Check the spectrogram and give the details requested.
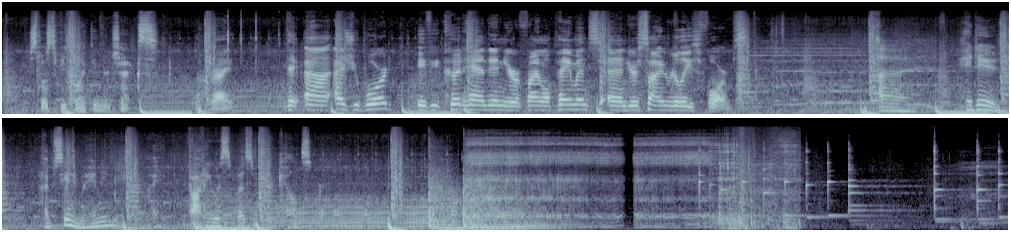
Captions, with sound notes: You're supposed to be collecting their checks. - Right. Okay, as you board, if you could hand in your final payments and your signed release forms. - Uh, hey dude, have you seen Mani? I thought he was supposed to be our counselor. (snoring) (cell phone ringing)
